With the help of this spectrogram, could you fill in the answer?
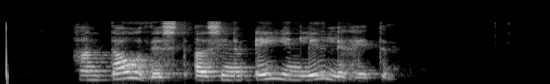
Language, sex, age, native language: Icelandic, female, 50-59, Icelandic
